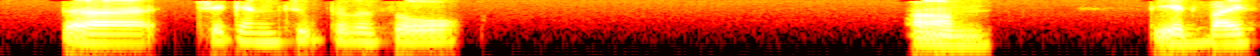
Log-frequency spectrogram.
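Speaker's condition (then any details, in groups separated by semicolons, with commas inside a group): Cerebral palsy; voice improved over last year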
